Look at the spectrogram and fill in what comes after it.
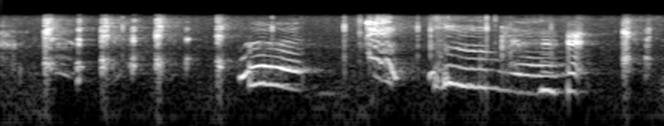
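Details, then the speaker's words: Adult (mother) deliberately coughing for an infant: a run of short, dry coughs, followed by the infant's bright laughter; simulated cough. "okay I'm going to cough you you like when people cough huh you don't have empathy yet"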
